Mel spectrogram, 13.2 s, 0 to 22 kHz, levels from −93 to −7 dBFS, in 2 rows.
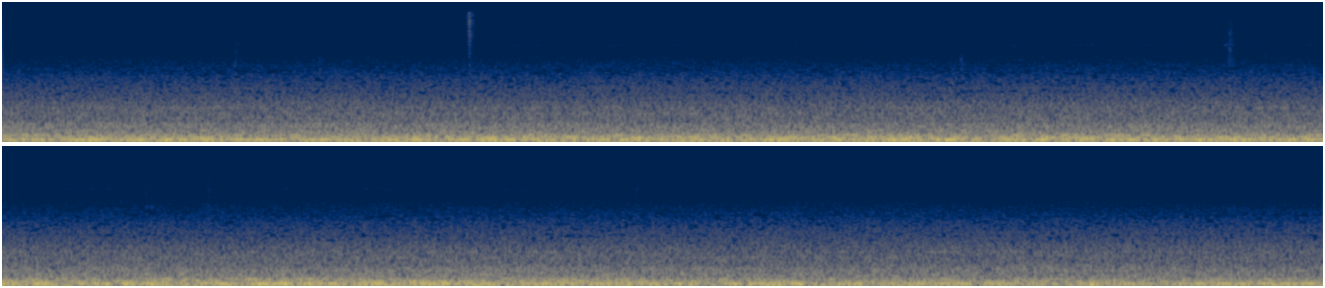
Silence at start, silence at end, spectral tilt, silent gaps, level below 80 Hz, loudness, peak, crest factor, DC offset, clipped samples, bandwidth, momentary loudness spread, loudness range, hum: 0 s; 0 s; -11 dB/octave; none; -34 dBFS; -33 LUFS; -18 dBFS; 12 dB; under 0.1%; under 0.1%; 2.9 kHz; 4 LU; 2 LU; none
